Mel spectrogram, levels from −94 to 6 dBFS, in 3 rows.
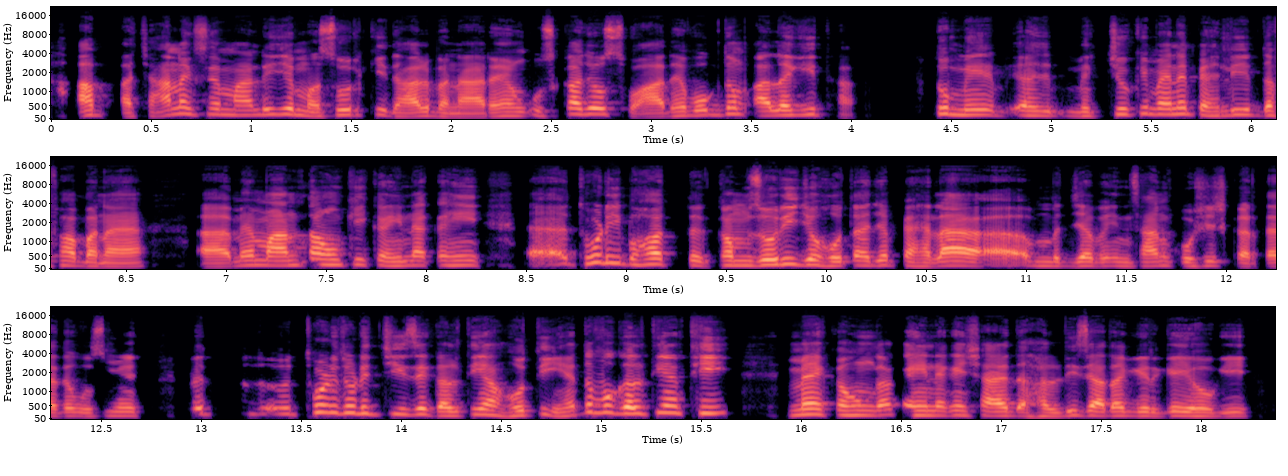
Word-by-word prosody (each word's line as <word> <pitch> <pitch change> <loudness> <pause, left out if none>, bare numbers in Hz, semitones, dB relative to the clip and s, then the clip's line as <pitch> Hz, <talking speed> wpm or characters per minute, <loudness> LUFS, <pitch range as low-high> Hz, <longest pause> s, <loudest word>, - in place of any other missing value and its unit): अब - - +3
अचानक 215 -2 -2
से 190 +2 -4
मान 170 -1 -2
लीजिए 190 +2 +1
मसूर 170 +8 0
की 180 - -6
दाल 120 0 +1
बना 110 -3 -1
रहे 125 - -1
हैं 140 - -3
उसका 180 +7 0
जो 200 0 +3
स्वाद 135 -11 0
है 145 - 0
वो 160 +2 -1
एकदम 205 +4 -3
अलग 165 +2 +3
ही 190 - -5
था। 185 - -15 0.4
तो 210 - +3
में 175 -2 0
अ, 150 -1 -3
मैं 135 +1 -6
चूँकि 195 +3 -4
मैंने 195 0 +2
पहली 175 0 -2
दफ़ा 160 -1 +2
बनाया 125 -3 +1 0.3
अ, 115 0 +3
मैं 160 - 0
मानता 160 +3 +4
हूँ 180 -1 +3
कि 180 +1 -8
कहीं 145 -4 -3
न 155 +1 0
कहीं 160 0 -4 0.3
अ, 310 -1 0
थोड़ी-बहुत 195 -6 +2 0.2
कमज़ोरी 165 +5 +4
जो 180 -2 +2
होता 145 +1 0
है - - +2
अ, - - -14
जब 165 - -2
पहला 150 +4 +5
अ, - - +2 0.2
जब 140 -1 0
इंसान 135 +1 -3
कोशिश 140 +2 -6
करता 125 - -2
है - - -1
तो 135 - -3
उसमें 140 +3 -5
अ, - - -5 0.3
थो 205 +1 -9
थोड़ी, 260 -1 +3
थोड़ी 240 -2 +1
चीज़ें 195 0 -1
गलतियाँ 155 +5 +2
होती 150 -1 -3
हैं 140 - -2
तो 270 - -1
वो 260 +1 +2
गलतियाँ 225 +2 +5
थी। 225 +1 +3 0.3
मैं 190 +1 +6
कहूँगा 165 -1 +1
कहीं 160 -3 +1
न 155 - 0
कहीं 160 0 -2
शायद 145 -1 +3
हल्दी 130 +4 -3
ज़्यादा 145 -2 +4
गिर 140 -1 -3
गई 145 - +1
होगी 130 -1 -1
160 Hz, 250 wpm, -23 LUFS, 140-195 Hz, 0.4 s, मैं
